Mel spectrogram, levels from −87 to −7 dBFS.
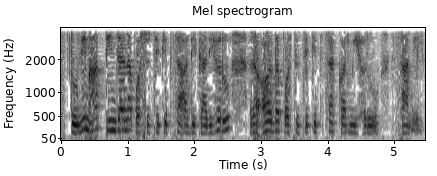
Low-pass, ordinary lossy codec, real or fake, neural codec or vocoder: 3.6 kHz; none; real; none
